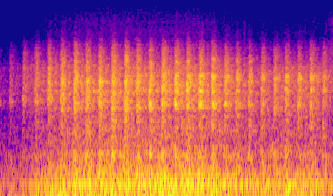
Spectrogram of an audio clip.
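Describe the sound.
Steam train sound effect: a fast, even rhythm of hissing chuffs rides over a low, rolling rail rumble, loud and continuous throughout.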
